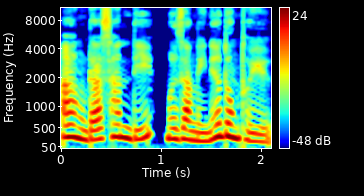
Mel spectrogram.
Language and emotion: Bodo, neutral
